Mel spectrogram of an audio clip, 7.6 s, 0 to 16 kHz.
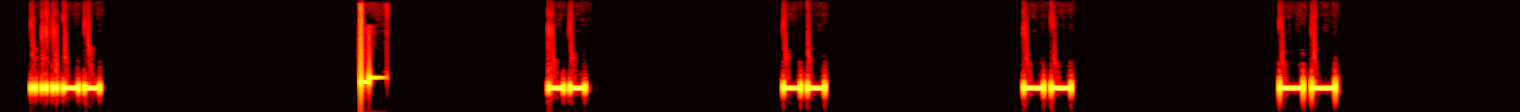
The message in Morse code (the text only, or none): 3 MMMM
